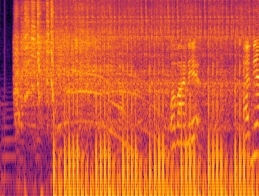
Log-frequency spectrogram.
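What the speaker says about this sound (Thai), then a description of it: "อันนี้จะเป็นเสียงท่อพี่แดงนะ" A motorcycle with an aftermarket exhaust pipe revs hard and rhythmically, rapid pulsing bursts close by, with a voice talking over part of it.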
